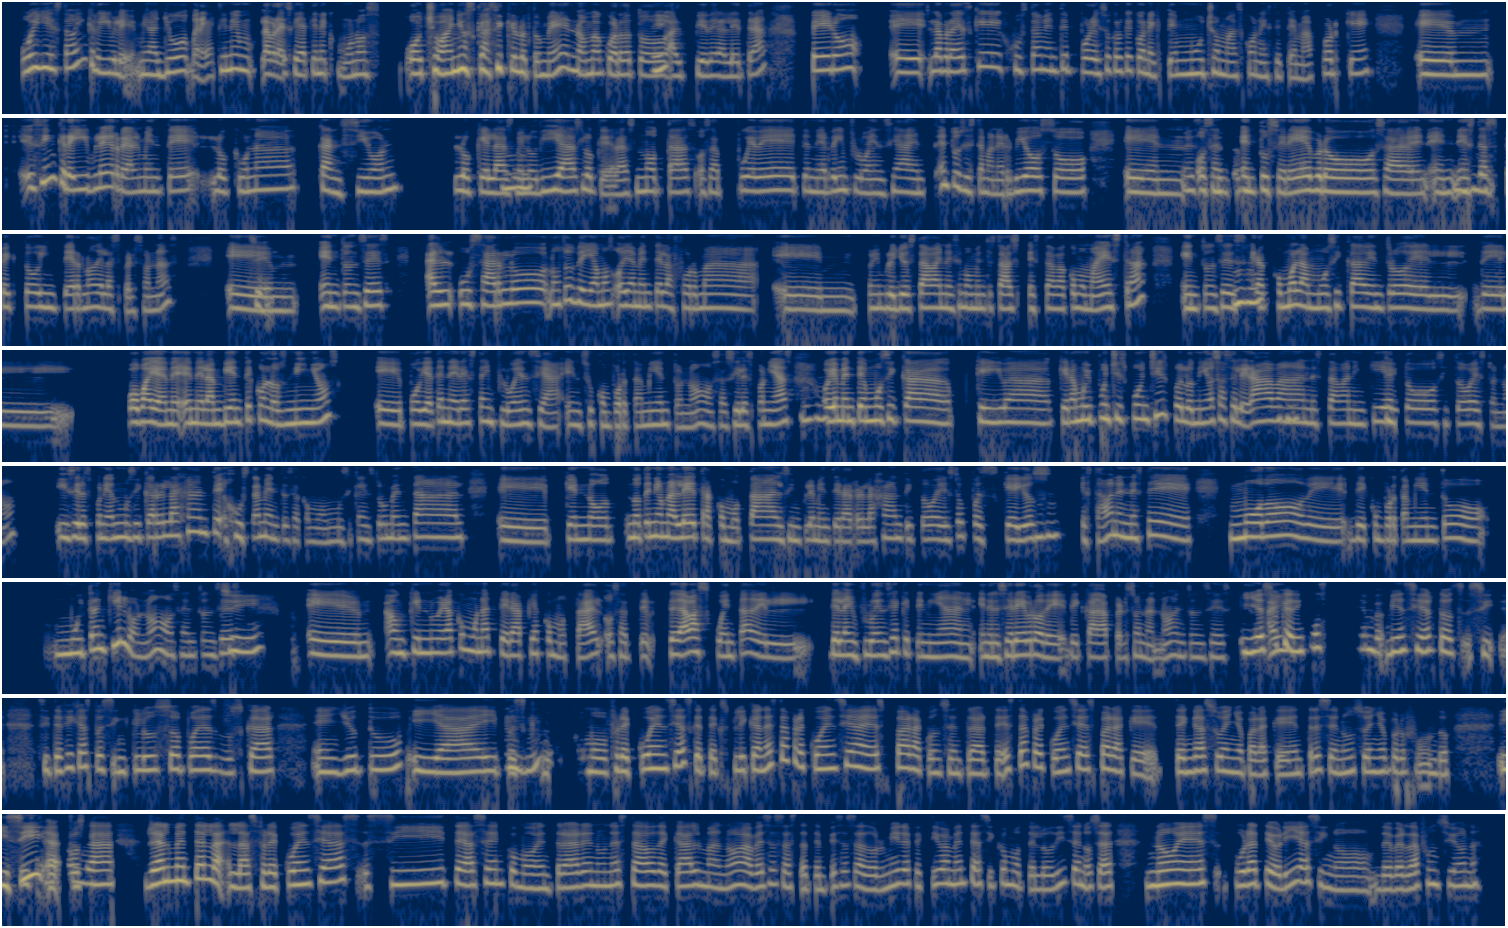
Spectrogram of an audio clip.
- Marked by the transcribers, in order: other background noise
- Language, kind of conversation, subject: Spanish, podcast, ¿Qué papel juega la música en tu vida para ayudarte a desconectarte del día a día?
